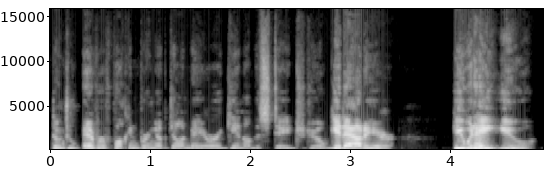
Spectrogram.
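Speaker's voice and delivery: angry snapping outburst, pitch rising. Retelling Andy finally getting angry at Joe: imitating Andy getting angry. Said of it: "Andy finally gets angry".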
